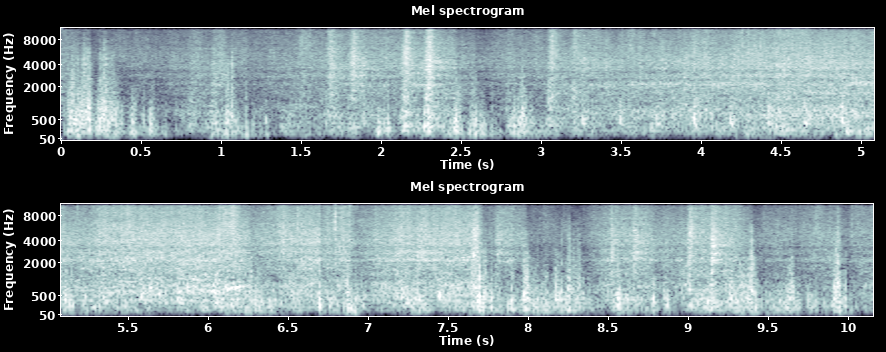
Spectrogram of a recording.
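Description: Kuranda Scenic Railway train running along the track, its carriage wheels clattering over the rails in irregular clicks over a steady rumble, heard from an open carriage window.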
